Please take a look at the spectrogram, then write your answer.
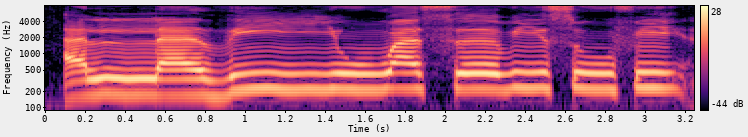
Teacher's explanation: Memantulkan bacaan huruf sin, padahal huruf sin tidak termasuk dalam huruf qalqalah. Istilahnya adalah tawalud.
